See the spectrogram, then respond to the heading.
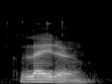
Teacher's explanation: so we pronounce t as flap t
